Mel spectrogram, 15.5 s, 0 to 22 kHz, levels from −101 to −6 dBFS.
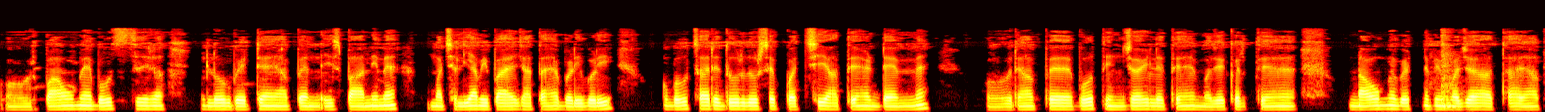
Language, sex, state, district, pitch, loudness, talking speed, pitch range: Hindi, male, Bihar, Supaul, 110 Hz, -18 LUFS, 180 wpm, 105-115 Hz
